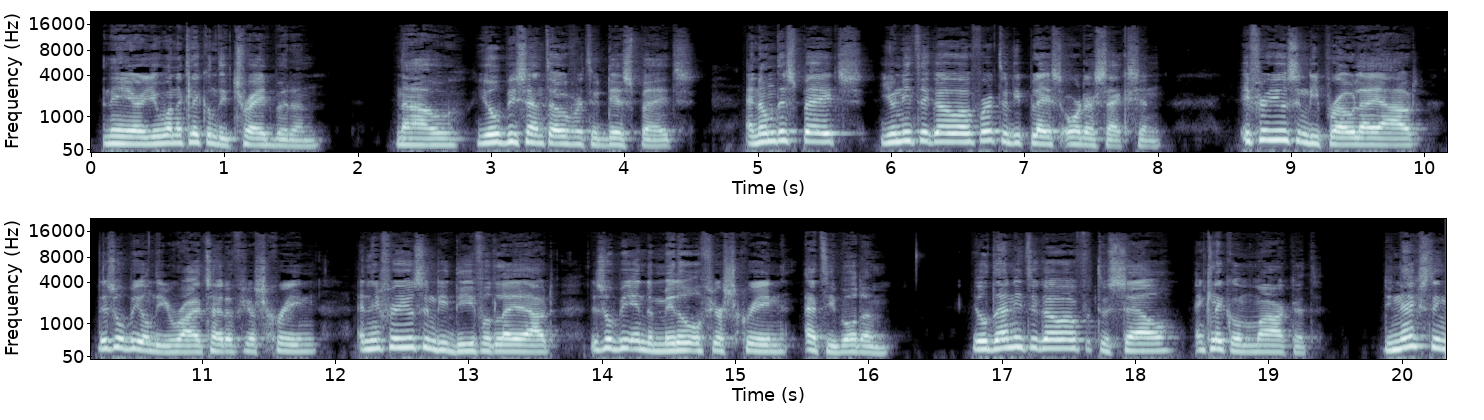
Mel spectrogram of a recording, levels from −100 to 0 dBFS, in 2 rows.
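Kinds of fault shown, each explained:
Nothing stood out on listening; no fault could be heard anywhere in the audio.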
